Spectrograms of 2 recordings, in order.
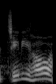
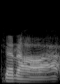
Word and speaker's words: Tenaha: I hear Tenaha, I hear Teenihaw. How do you pronounce it, Dre? I pronounce it Tenaha.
